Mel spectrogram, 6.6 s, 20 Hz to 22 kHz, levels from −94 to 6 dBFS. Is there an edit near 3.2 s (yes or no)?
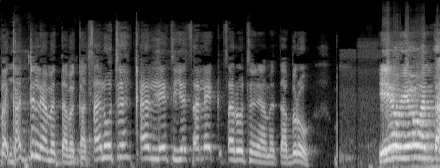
no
